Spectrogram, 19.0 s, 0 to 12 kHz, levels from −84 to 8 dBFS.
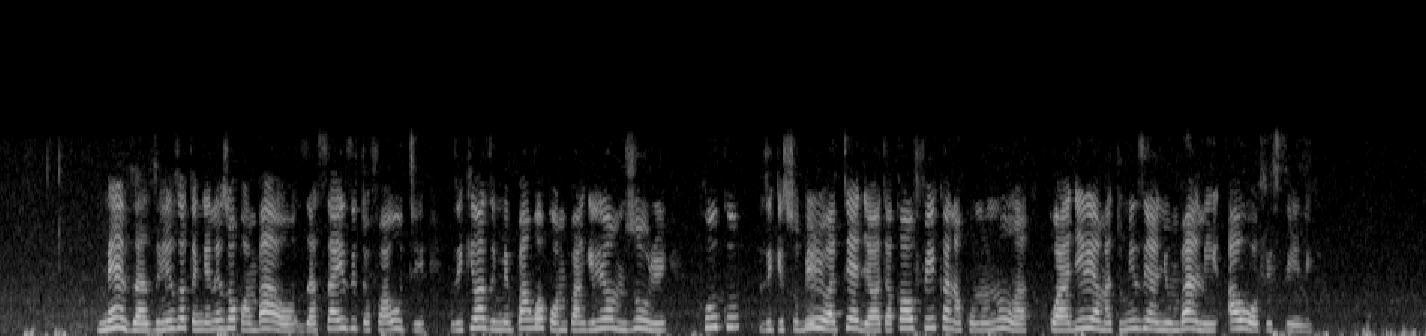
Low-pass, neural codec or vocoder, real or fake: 7.2 kHz; none; real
